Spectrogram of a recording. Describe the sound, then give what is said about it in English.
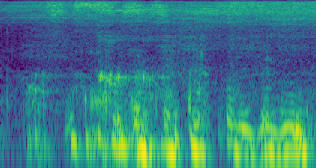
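A voice imitates a sleeping snake's hiss, a steady breathy hissing mixed with low, rumbling snore-like sounds, held for about two seconds. “How did the snake sound sleeping?”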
